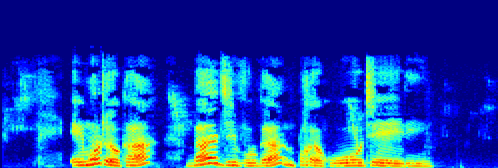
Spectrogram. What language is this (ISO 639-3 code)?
lug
